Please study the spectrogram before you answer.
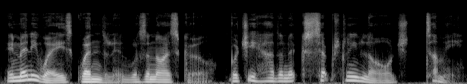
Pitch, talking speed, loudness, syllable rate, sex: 125 Hz, 190 wpm, -18 LUFS, 5.5 syllables/s, male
